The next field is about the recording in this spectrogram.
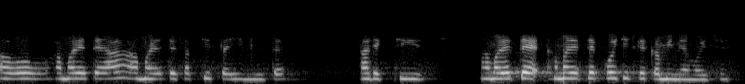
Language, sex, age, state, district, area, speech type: Maithili, female, 30-45, Bihar, Purnia, urban, conversation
